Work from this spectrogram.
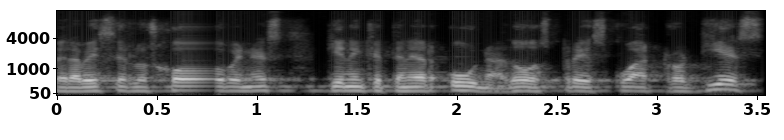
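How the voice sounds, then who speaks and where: Somewhat breathy, a man speaks with a dark, mellow tone at a moderate pace. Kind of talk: talk to parents.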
